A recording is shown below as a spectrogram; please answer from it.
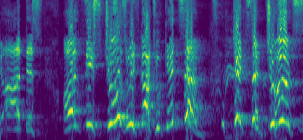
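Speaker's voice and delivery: exaggerated mock German accent, played for comedy. Acting out someone screaming from the top: funny exaggerated German accent. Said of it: "in a funny German accent. It's like, ... Like that".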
